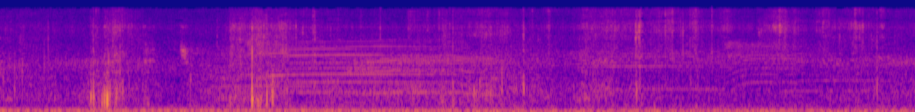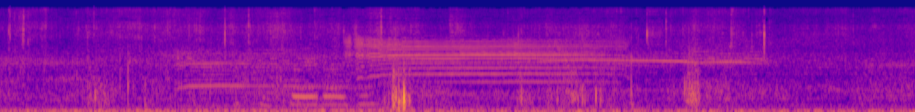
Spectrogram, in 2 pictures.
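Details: Grazing flock of nomadic sheep in Kashmir; several long, steady, richly harmonic bleats, one strong call near the end, separated by quieter wavering ones, over a low continuous rumble and a few sharp clicks.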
